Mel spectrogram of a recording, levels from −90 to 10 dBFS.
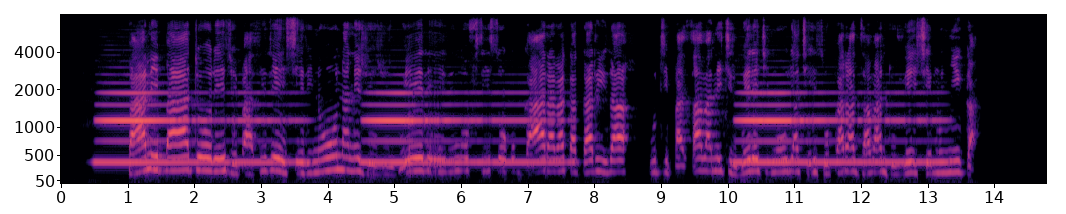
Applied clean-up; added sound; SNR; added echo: neural mask model RNNoise.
